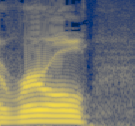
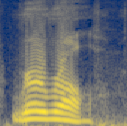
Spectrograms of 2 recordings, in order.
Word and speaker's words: rural: Rural. It's a hard word to say, isn't it? – Yeah, did I not say it right? – No, you said it right. You said it perfectly.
